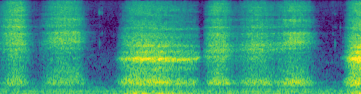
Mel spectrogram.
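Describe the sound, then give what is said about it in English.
Breathwork exercise breathing: deep inhales drawn from the belly and chest, then exhales. The breaths are airy, rushing and quite faint, repeated several times in an uneven rhythm. “So it's like two from the belly, one from the chest. So I'm just gonna do it. I know you can't see me, but it's like, and then you exhale.”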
